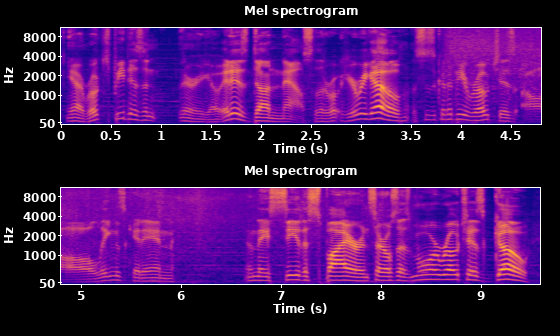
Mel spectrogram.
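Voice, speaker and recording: A man giving solo play-by-play commentary on a strategy video game, casual and excitable, his voice still a little rough from recovering. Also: medium pitch, moderate pace, faint music behind. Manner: casual, excitable, rises to yelling at big fights. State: voice still recovering, cracking at times. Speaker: StarCraft caster.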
